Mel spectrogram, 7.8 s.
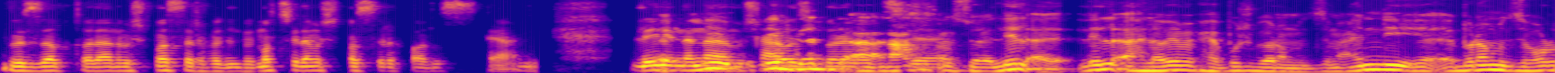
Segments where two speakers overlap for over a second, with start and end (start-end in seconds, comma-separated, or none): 3.3-4.7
